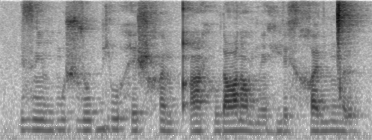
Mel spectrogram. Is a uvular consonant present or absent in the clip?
present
